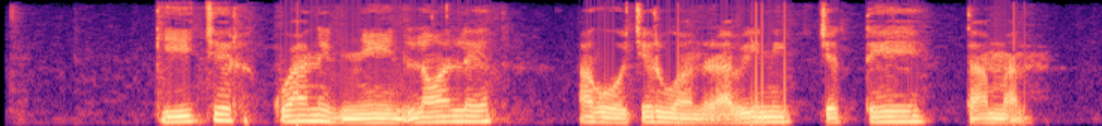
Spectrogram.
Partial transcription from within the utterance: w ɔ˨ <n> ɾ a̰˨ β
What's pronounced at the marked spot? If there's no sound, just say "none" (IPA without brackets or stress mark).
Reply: n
